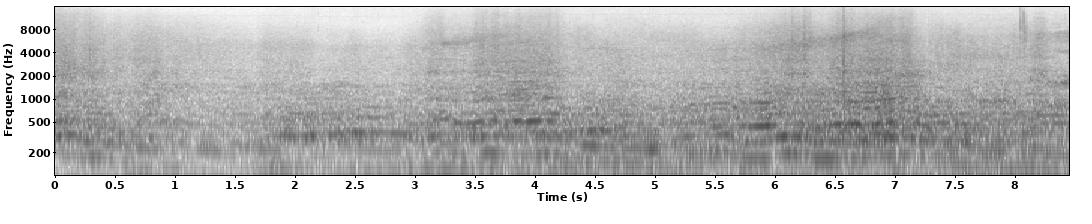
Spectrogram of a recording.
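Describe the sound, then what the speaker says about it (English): A sprint car engine roars down the front stretch with an uneven, stuttering note, its misfire breaking up the steady drone of racing engines. "you could hear the misfire as he went down the front stretch"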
